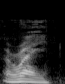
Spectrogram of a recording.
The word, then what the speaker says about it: rye: В англосаксонских языках это «рай», пишется «R-Y-E», если по-английски сейчас даю азбуку, алфавит.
